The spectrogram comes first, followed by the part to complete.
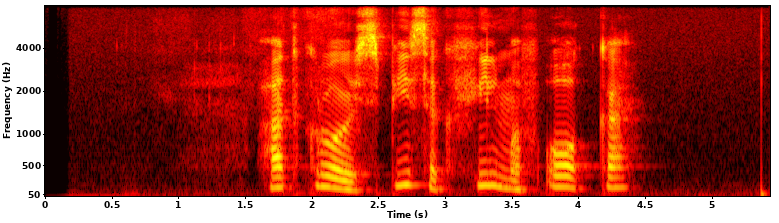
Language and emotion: Russian, neutral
